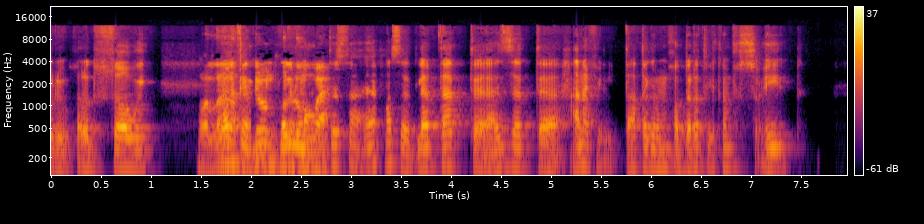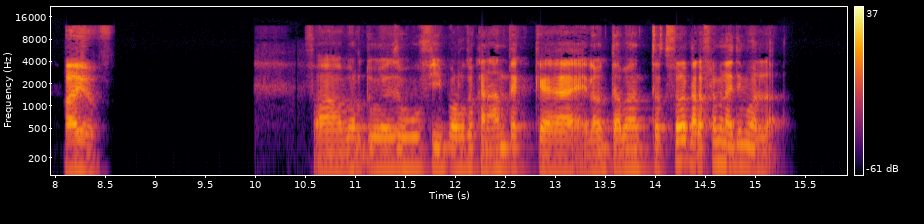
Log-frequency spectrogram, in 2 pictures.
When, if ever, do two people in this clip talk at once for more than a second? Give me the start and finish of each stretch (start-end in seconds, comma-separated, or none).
1.6-2.9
